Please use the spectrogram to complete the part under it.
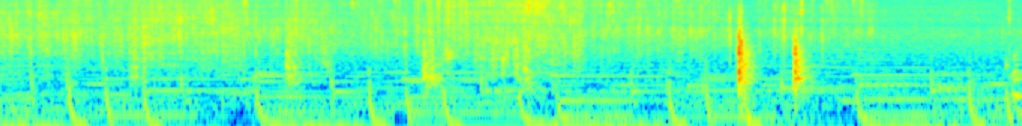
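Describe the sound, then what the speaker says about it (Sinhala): Potato pieces sizzle and crackle steadily in hot oil, and two sharper scraping knocks near the end mark the spoon turning them over; quiet and close. "මේ විදිහට හැඳින් දෙපැත්ත පෙරලමින් අල ටික බැද ගන්නවා"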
